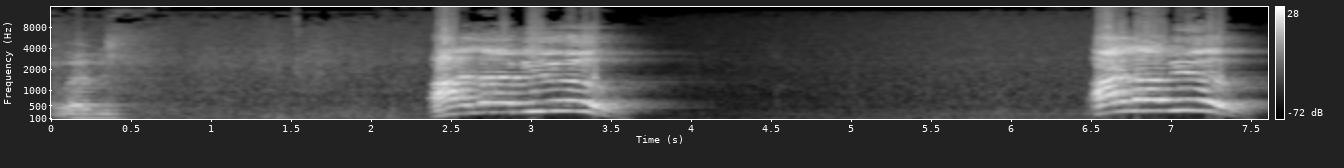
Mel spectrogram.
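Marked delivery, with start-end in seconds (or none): 2.4-7.5 stretched high and slow, pleading; sing-song begging to win her over; high drawn-out plea. Acted. Boyfriend begging silent girlfriend, high and slow.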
